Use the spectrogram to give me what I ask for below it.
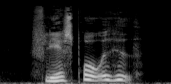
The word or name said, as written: flersprogethed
